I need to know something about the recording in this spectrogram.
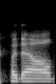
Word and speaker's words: Padel: So in the US we're we're trying to uh change the aspect from over the a to over the e. So nice. Wow, I love that. I'll say paddle. You can say paddle. I try to say podel, but uh yeah, either way.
